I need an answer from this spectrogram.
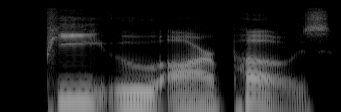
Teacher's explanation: Purpose has stress on the first syllable.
